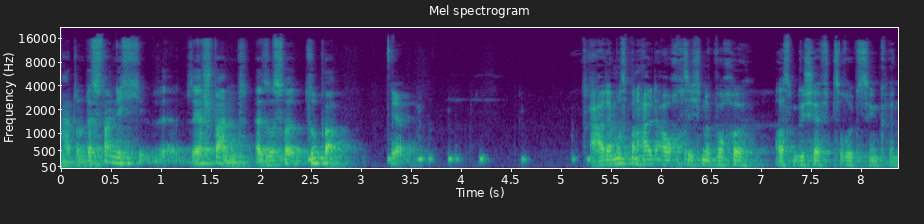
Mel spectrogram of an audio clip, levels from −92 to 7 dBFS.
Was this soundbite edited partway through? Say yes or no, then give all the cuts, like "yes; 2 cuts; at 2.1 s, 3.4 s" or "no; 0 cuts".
yes; 2 cuts; at 5.2 s, 6.2 s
